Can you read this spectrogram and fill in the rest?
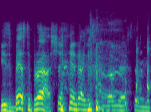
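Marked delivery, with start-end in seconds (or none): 0.0-1.1 put-on heavy, thick, strong Russian accent. Retell an artist answering an audience member who noticed he uses his fingers, in a strong Russian accent. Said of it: "in his, you know, strong Russian accent said".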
